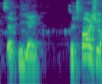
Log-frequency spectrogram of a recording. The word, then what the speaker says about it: il est: after that, T, so il est. So as far as you're concerned, that is pronounced the same as tu es, which is, yeah, okay, great.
